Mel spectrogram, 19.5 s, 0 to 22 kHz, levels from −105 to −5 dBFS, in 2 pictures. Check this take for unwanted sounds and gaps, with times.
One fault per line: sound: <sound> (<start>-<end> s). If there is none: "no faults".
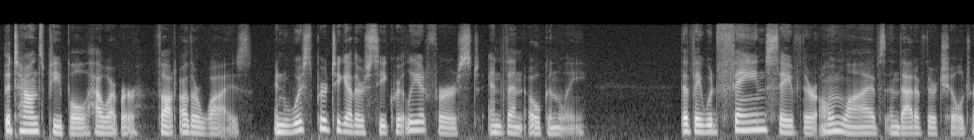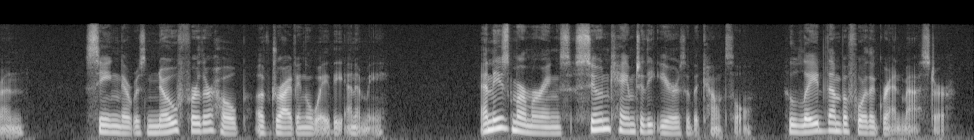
no faults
